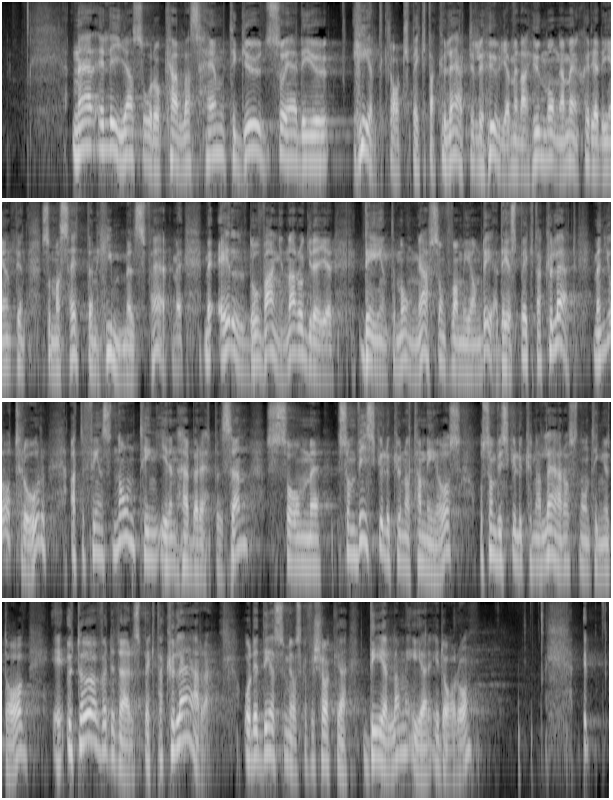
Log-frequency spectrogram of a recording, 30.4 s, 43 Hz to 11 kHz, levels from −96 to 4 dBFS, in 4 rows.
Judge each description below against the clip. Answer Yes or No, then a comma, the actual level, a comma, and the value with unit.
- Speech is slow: No, average, 185 wpm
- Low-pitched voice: Yes, low, 130 Hz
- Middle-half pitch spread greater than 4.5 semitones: Yes, average, 5.0 semitones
